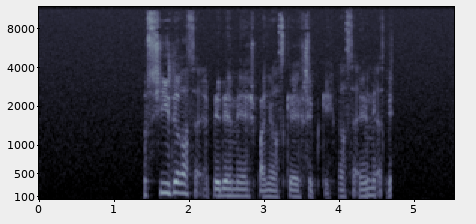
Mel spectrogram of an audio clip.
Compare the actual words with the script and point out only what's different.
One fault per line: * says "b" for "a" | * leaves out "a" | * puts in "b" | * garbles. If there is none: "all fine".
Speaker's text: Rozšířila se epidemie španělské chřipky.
* garbles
